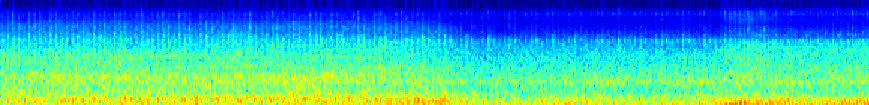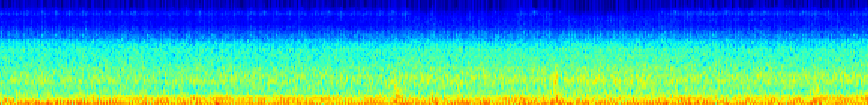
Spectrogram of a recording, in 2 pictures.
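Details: Oliver tractor with a miss on one cylinder (owner suspected number four), checked by exhaust port temperatures: engine settles partway into a steadier, cleaner beat with an even hum, running smoother than at start. Smooth running.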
